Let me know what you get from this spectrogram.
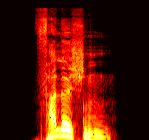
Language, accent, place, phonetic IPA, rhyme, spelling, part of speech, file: German, Germany, Berlin, [ˈfalɪʃn̩], -alɪʃn̩, phallischen, adjective, De-phallischen.ogg
- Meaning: inflection of phallisch: 1. strong genitive masculine/neuter singular 2. weak/mixed genitive/dative all-gender singular 3. strong/weak/mixed accusative masculine singular 4. strong dative plural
